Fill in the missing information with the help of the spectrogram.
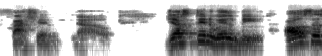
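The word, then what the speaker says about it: Welby: The Guardian The Guardian comm UK and Justin will be that's how you pronounce it is the most very reverent Justin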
